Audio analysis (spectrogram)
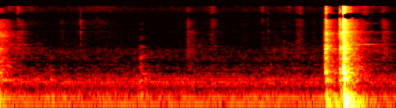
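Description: A microwave door is pulled open in a home kitchen while making buffalo chicken dip, a short sharp clunk after several seconds of quiet room hum.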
